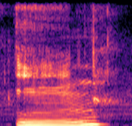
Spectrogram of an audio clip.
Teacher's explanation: we have a nasal vowel with a nasal consonant after it.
